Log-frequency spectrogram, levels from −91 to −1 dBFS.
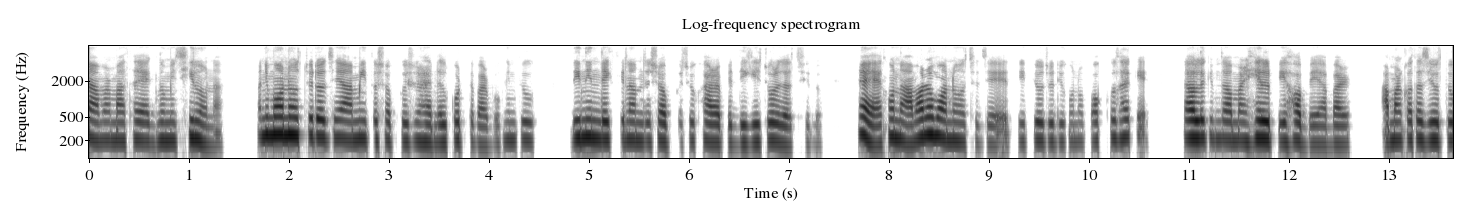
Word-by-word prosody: না -, -, +2 dB
আমার 205 Hz, 0 st, -7 dB
মাথায় 205 Hz, +1 st, -4 dB
একদমই 200 Hz, +1 st, -4 dB
ছিল 220 Hz, -2 st, +2 dB
না। -, -, -14 dB, 0.4 s
মানে 240 Hz, +1 st, +4 dB
মনে 250 Hz, 0 st, +10 dB
হচ্ছিল 240 Hz, -1 st, +1 dB
যে 225 Hz, -, -5 dB
আমিই 215 Hz, +1 st, -2 dB
তো -, -, -6 dB
সবকিছু 200 Hz, 0 st, -8 dB
হ্যান্ডেল 190 Hz, 0 st, -3 dB
করতে 205 Hz, -1 st, -6 dB
পারবো, 170 Hz, -1 st, -10 dB
কিন্তু 205 Hz, +1 st, -9 dB, 0.5 s
দিন, 220 Hz, 0 st, +3 dB
দিন 225 Hz, -, +4 dB
দেখছিলাম 210 Hz, 0 st, -3 dB
যে 200 Hz, -, -8 dB
সবকিছু 195 Hz, 0 st, -5 dB
খারাপের 190 Hz, -2 st, -3 dB
দিকেই 185 Hz, +1 st, -3 dB
চলে 200 Hz, -1 st, 0 dB
যাচ্ছিল। 175 Hz, +1 st, -10 dB, 0.4 s
হ্যাঁ, 230 Hz, -6 st, +6 dB
এখন 225 Hz, +4 st, 0 dB
আমারও 230 Hz, +5 st, +6 dB
মনে 210 Hz, -2 st, +1 dB
হচ্ছে 190 Hz, -1 st, -12 dB
যে 180 Hz, -, -10 dB, 0.2 s
৩য় 195 Hz, +1 st, -7 dB
যদি 195 Hz, 0 st, -8 dB
কোনো 195 Hz, 0 st, -15 dB
পক্ষ 200 Hz, -, -10 dB, 0.2 s
থাকে 230 Hz, +3 st, -6 dB, 0.4 s
তাহলে 220 Hz, 0 st, +7 dB
কিন্তু 215 Hz, -1 st, -8 dB
আমার 205 Hz, 0 st, -5 dB
হেল্পই 210 Hz, -2 st, +5 dB
হবে 180 Hz, -2 st, -2 dB
আবার 180 Hz, +1 st, -5 dB, 0.4 s
আমার 205 Hz, +1 st, -1 dB
কথা 210 Hz, 0 st, -2 dB
যেহেতু 205 Hz, 0 st, -1 dB
205 Hz, 200 wpm, -20 LUFS, 195-215 Hz, 0.5 s, মনে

